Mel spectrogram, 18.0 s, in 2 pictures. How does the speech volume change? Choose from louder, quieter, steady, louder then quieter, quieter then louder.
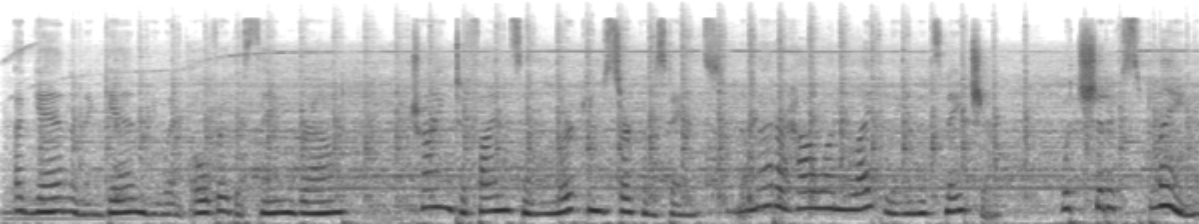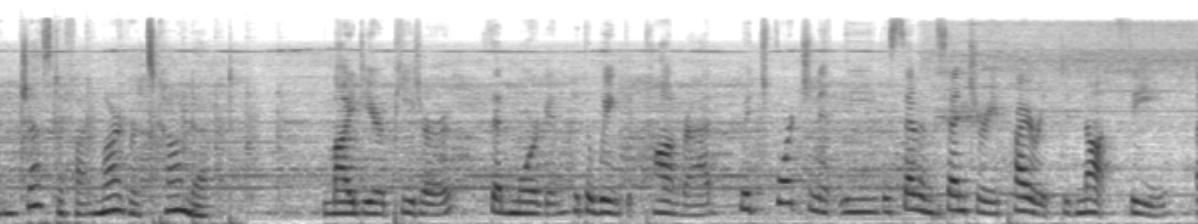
steady.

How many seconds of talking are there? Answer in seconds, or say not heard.
17 s.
